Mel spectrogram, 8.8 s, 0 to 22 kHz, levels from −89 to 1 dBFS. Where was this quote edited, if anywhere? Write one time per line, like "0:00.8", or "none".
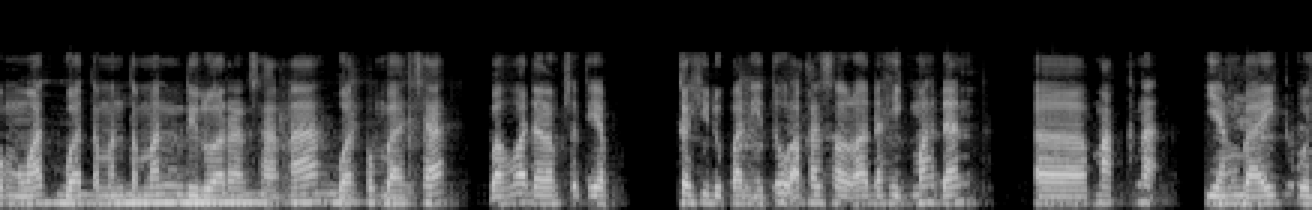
none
